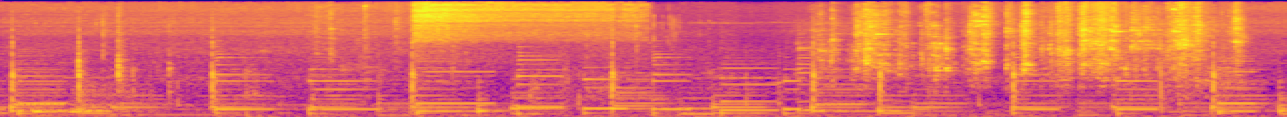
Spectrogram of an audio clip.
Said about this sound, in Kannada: ಇದಕ್ಕೆ ಹಳದಿ ಪೌಡರ್ ಹಾಗೂ ಉಪ್ಪನ್ನು ಸೇರಿಸಿ ಮಿಕ್ಸ್ ಮಾಡ್ತಾ ಇದ್ದೇನೆ.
